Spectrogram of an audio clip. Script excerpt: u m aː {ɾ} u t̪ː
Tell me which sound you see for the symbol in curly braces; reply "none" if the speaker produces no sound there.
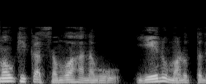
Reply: ɽ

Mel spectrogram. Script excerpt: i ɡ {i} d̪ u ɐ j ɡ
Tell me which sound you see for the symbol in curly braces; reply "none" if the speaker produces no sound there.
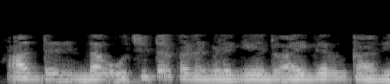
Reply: e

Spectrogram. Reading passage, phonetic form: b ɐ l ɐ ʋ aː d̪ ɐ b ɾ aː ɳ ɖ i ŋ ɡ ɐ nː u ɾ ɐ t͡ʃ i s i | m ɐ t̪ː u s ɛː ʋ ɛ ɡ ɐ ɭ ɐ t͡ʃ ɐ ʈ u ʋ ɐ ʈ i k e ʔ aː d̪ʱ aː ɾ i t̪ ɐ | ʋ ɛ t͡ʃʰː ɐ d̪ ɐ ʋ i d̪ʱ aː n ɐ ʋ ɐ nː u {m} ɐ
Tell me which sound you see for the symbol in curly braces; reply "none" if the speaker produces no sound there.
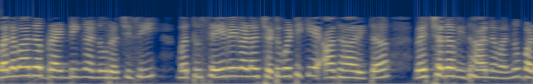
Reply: b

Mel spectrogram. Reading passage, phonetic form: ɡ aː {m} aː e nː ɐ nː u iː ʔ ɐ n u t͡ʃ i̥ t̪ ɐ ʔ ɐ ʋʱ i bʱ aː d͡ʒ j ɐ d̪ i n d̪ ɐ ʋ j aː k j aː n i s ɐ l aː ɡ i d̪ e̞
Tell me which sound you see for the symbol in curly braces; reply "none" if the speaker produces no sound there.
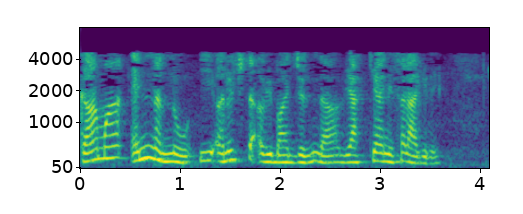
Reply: m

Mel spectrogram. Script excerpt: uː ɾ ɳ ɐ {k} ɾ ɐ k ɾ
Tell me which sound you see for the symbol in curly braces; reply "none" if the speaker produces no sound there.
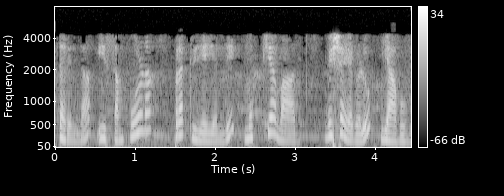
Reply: p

